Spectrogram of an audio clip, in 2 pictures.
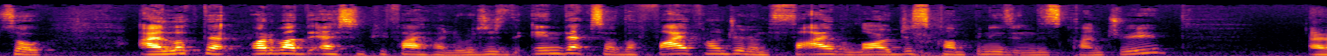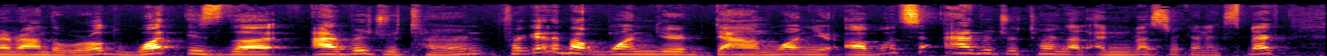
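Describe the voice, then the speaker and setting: A man with an American accent talks at a very fast pace. His pitch is fairly high, and his loudness swings widely. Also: ordinary pitch variation, very clean recording, silent background. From Long Island, New York. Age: 20s. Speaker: hedge fund manager. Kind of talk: interview.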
